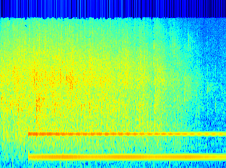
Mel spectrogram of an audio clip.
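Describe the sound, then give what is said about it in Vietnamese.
Steady, dense applause from an audience of Buddhist followers fills the whole few seconds at an even level, with a constant low electronic tone humming underneath after the first moment. “Nếu quý Phật tử cam kết làm những việc này thì cho một tràng vỗ tay nào.”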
